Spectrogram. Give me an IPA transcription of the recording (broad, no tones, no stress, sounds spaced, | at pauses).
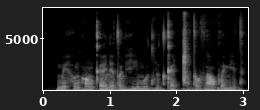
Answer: m e h ʊ ŋ ɦ ɔ̃ ŋ kʼ ɛ lʲ a d ɔ lʲ ɦ i m u d ʎ u d kʼ ɛ ɡ͡ǁ a d ɪ lˠ z ã lˠ ɡ w ɪ mʲ ɛ d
